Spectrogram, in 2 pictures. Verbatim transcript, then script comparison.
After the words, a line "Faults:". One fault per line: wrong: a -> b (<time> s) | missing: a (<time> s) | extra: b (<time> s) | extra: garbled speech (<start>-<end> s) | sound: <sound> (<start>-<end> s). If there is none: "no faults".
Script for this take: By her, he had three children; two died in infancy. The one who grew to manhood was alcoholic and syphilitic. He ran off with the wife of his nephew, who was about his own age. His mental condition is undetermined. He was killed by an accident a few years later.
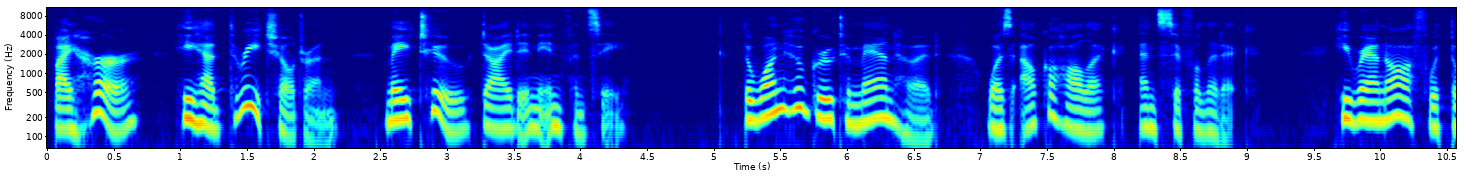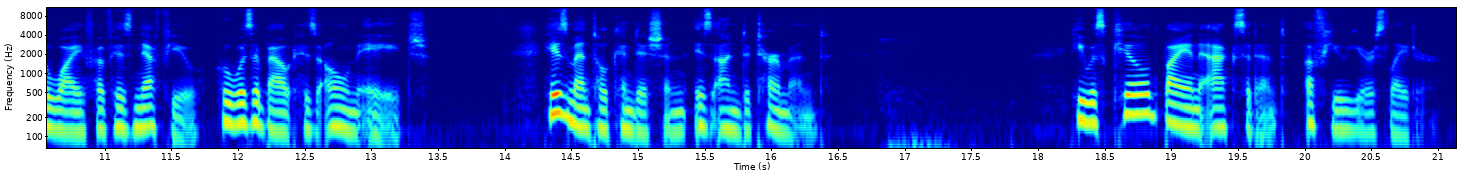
By her, he had three children; may too died in infancy. The one who grew to manhood was alcoholic and syphilitic. He ran off with the wife of his nephew, who was about his own age. His mental condition is undetermined. He was killed by an accident a few years later.
Faults:
wrong: two -> may too (2.5 s)
sound: breath (16.8-17.9 s)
